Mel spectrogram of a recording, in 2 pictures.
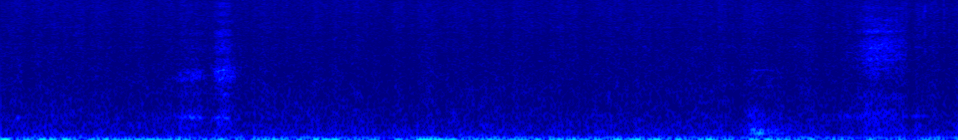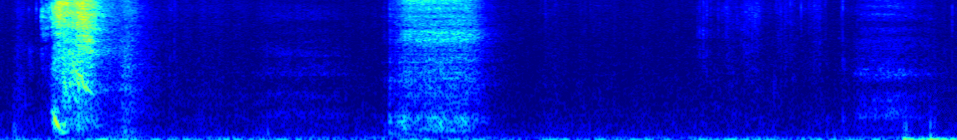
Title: sneezing allergy🤧🤧 #sneezing #sneeze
